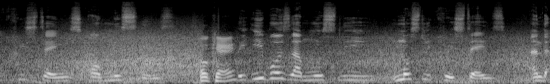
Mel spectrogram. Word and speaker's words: Igbo: Igbo.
